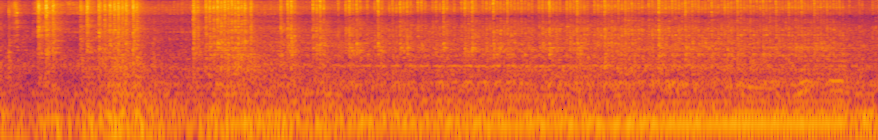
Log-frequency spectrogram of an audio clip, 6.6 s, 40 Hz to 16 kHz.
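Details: 1930 Ford Model A barn find with a used spare motor just installed: first start with the choke out catches after a brief crank and settles into a slow, even, low rumble; healthy start and idle.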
